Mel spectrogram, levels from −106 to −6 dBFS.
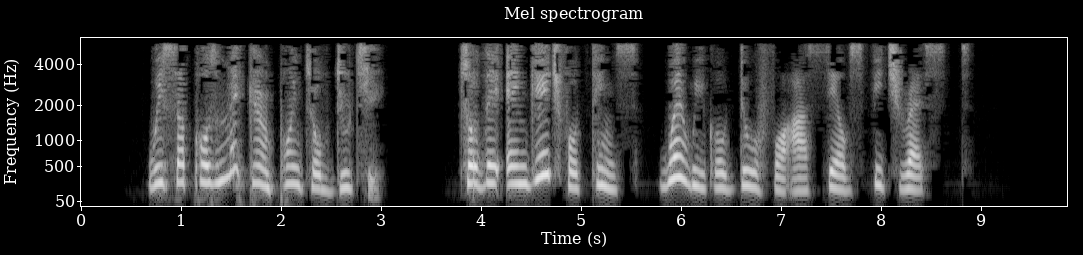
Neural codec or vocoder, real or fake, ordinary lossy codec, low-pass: codec, 16 kHz in and 24 kHz out, 0.4 kbps, LongCat-Audio-Codec, two codebook decoder; fake; MP3, 24 kbps; 5.4 kHz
